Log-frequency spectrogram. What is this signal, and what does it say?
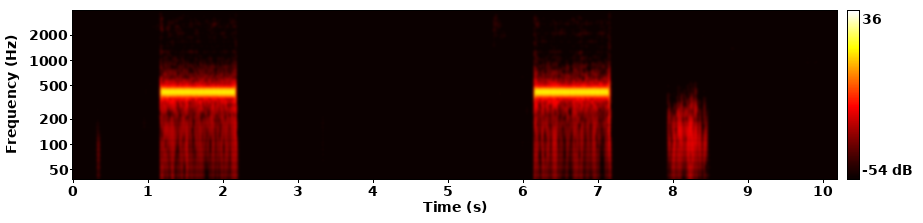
Ringback tone (Europe, 425 Hz).
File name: out- -2021- - - .501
